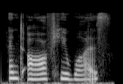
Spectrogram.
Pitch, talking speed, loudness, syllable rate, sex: 245 Hz, 195 wpm, -16 LUFS, 4.3 syllables/s, female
